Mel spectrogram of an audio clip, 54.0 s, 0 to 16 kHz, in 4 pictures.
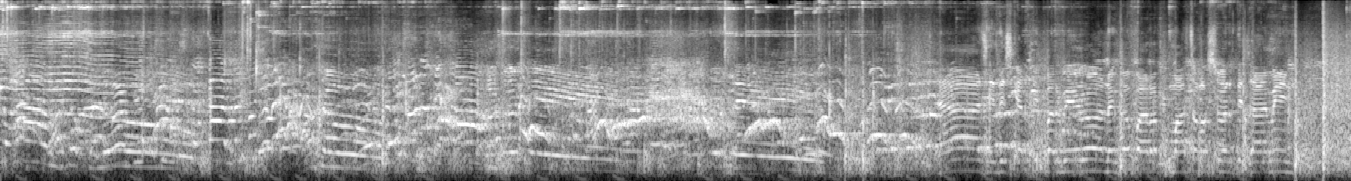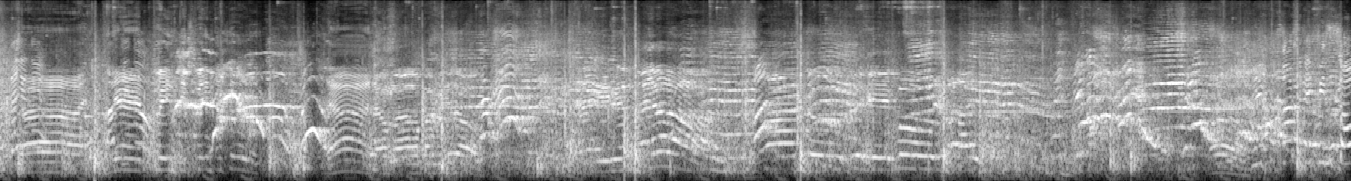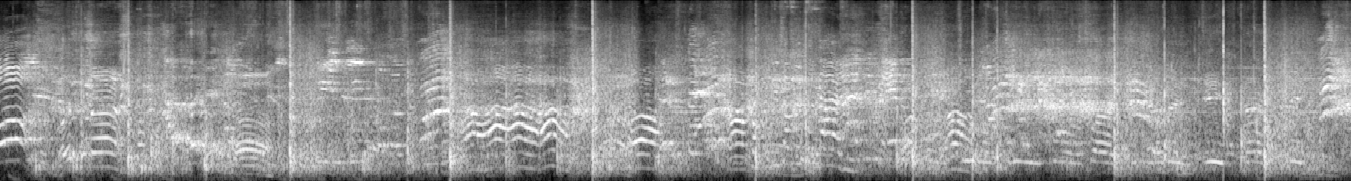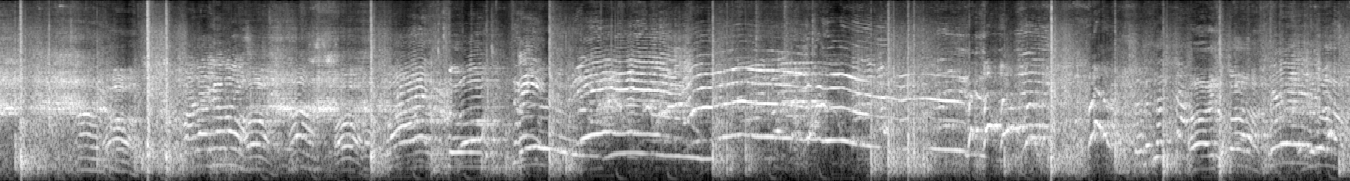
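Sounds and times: excited chatter of voices: 0.0s - 54.0s
firecrackers popping: 0.0s - 54.0s.

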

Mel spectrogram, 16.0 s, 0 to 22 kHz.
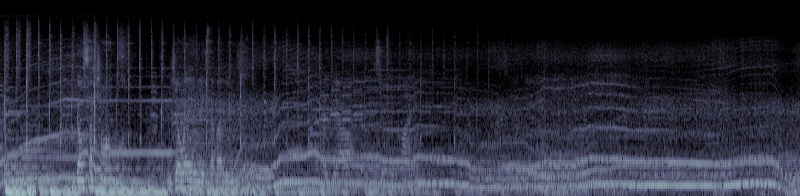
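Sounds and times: drone motors whining: 0.0s - 16.0s.

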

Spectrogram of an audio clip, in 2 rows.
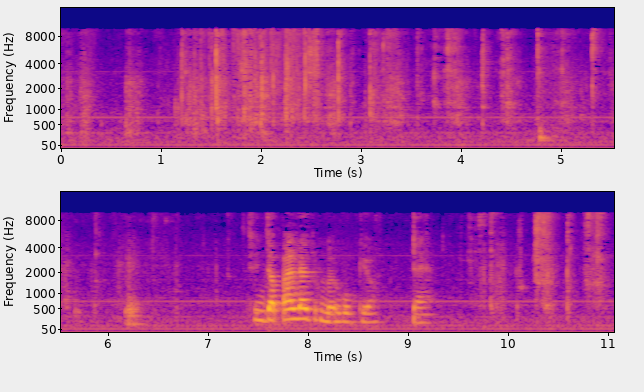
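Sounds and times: crunchy snacks being chewed: 0.0s - 7.2s, 9.5s - 11.0s
plastic wrapper crinkling: 1.1s - 3.6s.

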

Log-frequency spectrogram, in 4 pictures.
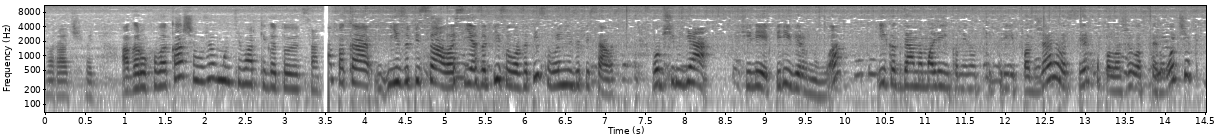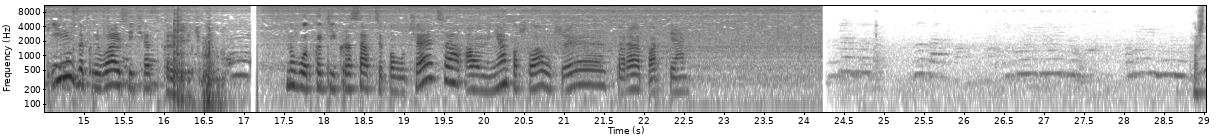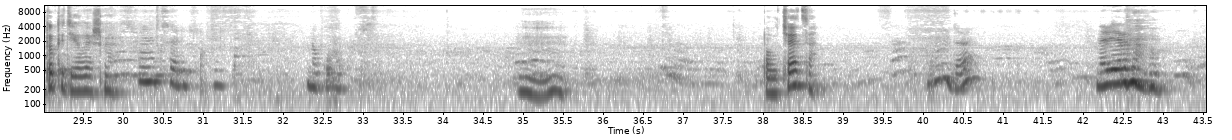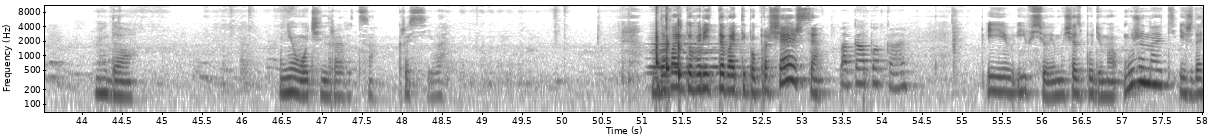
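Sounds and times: meat sizzling in a frying pan: 0.0s - 24.3s
pencil scratching on paper: 48.6s - 49.8s.

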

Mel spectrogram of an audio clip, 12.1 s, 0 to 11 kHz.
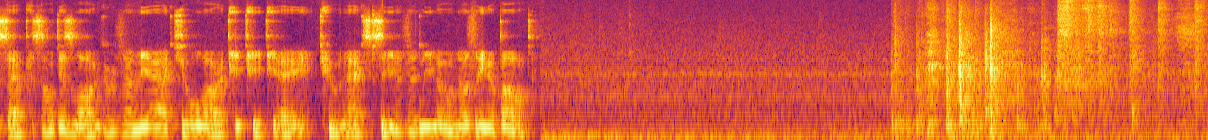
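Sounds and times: steady low rumble: 5.4s - 12.0s
wooden chair creaking and knocking: 8.9s - 12.0s.

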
